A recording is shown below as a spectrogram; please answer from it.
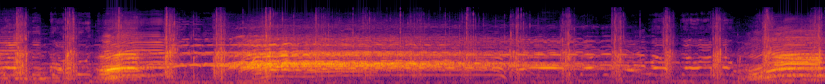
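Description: A group of voices chanting and singing together over an even beat of about three strokes a second, with a long held chord in the middle.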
